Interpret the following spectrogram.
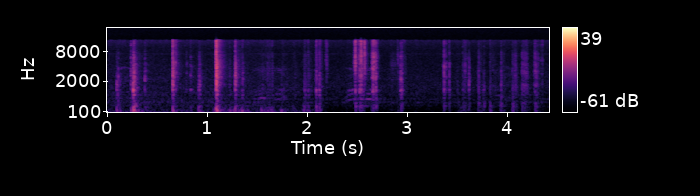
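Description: Light, irregular clicks and taps of a small Phillips screwdriver working screws at a laptop's display hinge, with a quick cluster of clicks about two and a half seconds in.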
